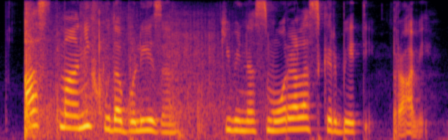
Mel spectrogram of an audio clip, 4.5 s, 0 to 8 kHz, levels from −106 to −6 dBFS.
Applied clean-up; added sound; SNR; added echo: none; Fireworks; 10 dB; none.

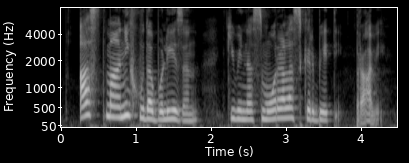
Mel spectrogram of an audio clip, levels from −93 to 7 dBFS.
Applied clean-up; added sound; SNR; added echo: none; none; none; none.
